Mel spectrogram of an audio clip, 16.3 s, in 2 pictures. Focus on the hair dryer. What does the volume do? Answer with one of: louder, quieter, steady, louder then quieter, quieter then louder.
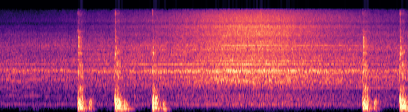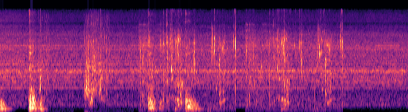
louder then quieter.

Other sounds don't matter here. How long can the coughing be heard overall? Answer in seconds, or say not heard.
5 s.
